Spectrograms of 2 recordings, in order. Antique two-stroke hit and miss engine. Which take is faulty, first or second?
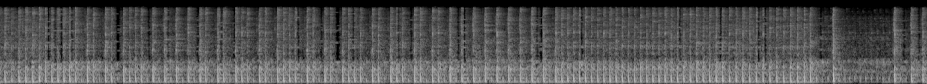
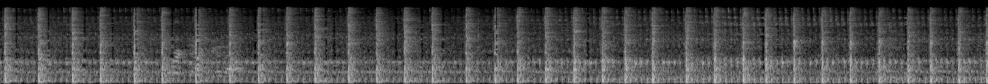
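first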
